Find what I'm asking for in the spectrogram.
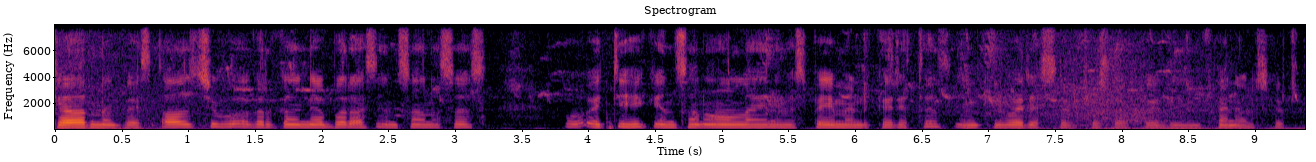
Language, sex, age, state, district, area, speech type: Kashmiri, male, 45-60, Jammu and Kashmir, Bandipora, rural, spontaneous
